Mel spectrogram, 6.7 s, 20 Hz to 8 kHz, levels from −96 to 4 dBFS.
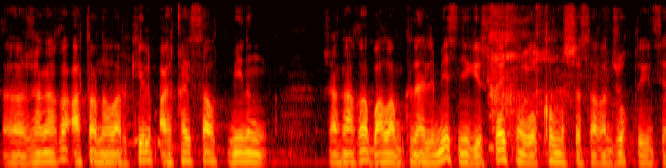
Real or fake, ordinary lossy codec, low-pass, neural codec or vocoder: fake; none; 7.2 kHz; vocoder, 44.1 kHz, 128 mel bands every 256 samples, BigVGAN v2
